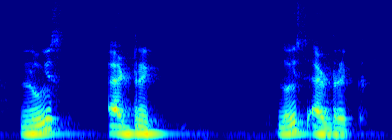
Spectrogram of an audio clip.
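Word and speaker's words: Erdrich: तो Louis एड्रिच, एड्रिक है, pronunciation का सही वाला एड्रिक है, पर हमको इसको याद करने का तरीका क्या है?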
